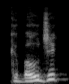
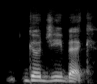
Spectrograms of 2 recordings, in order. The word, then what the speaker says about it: Gogebic: So I have a trip planned for the UP over in, I'm going to say the name wrong, Kabojic County? Gogebic. Gogebic, okay. Gogebic. Sorry, Go- I say the soft G.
